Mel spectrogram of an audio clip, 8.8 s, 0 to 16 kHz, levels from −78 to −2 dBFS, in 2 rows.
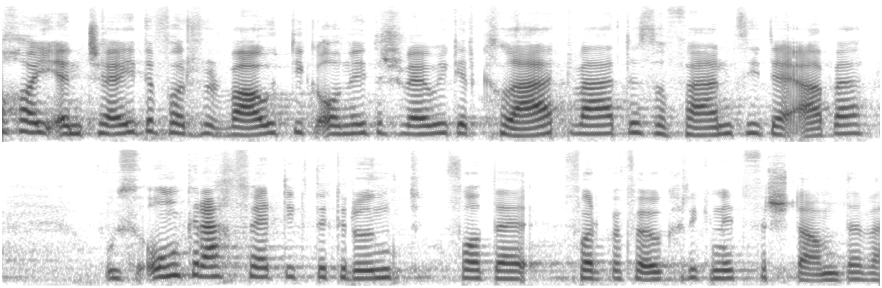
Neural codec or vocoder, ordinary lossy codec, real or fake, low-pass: codec, 44.1 kHz, 7.8 kbps, DAC; none; fake; 14.4 kHz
